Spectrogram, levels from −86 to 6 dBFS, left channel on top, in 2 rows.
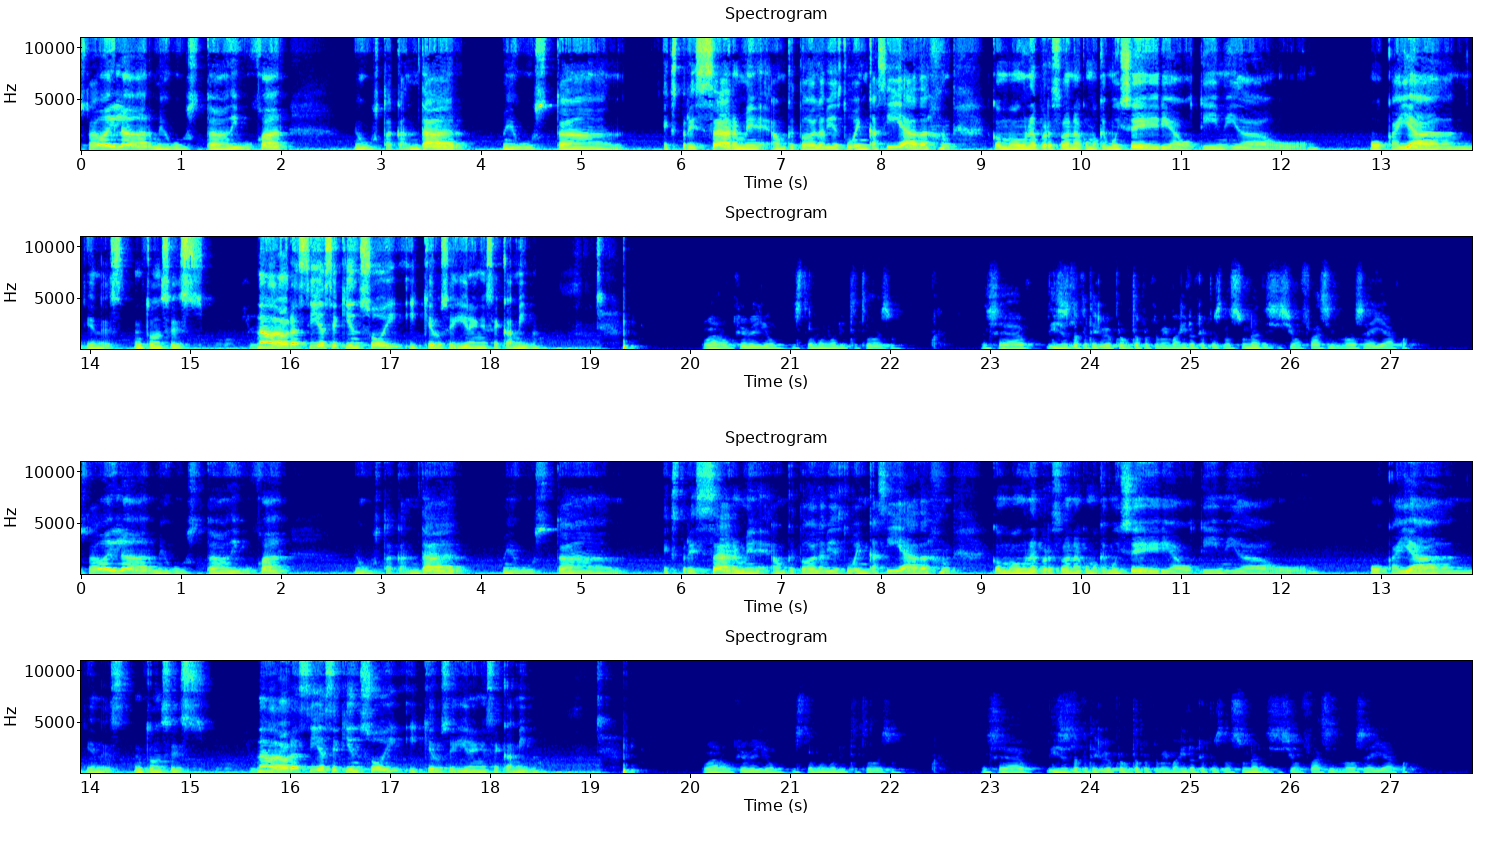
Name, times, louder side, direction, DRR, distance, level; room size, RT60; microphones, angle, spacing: voice 1, 0.0-2.3 2.7-3.8 4.2-5.4 5.8-12.4 12.9-15.1 15.7-18.5 19.1-19.3, left 3 dB, 45° left, 9 dB, 0.9 m, -33 dB
sound 1, 1.1-19.1, right 1 dB, 60° right, 1.6 m, -50 dB
voice 2, 15.3-15.8 20.1-22.1 22.9-27.2, left 1 dB, 70° left, 5 dB, 2.2 m, -41 dB
14.5 x 8.9 x 5.2 m, 0.41 s
head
